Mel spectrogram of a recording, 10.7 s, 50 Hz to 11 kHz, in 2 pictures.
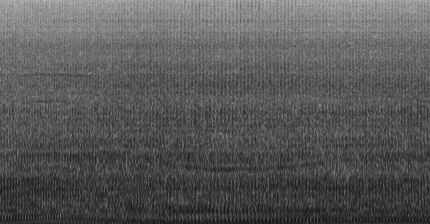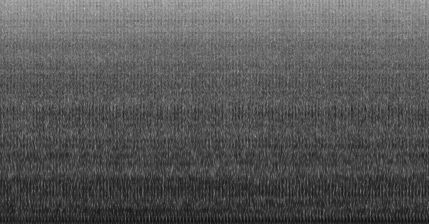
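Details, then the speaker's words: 3700 W remote-start portable generator (Baliy), unused over a year, after carb cleaning, new spark plug and servo rotated back: steady, even fast drone, no surging, consistent idle, switching eco mode on and off. "but the generators not surging anymore and and it is keeping a more consistent idle it's not running at a low rpm or anything like that"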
